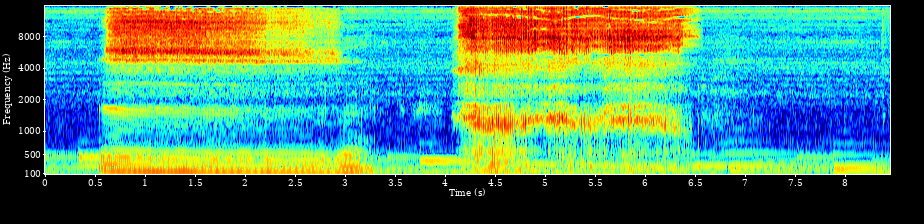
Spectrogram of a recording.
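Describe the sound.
A father snores loudly in two long, rasping breaths, each with a harsh buzzing rattle, separated by a brief pause, prominent with a low droning hum beneath.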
